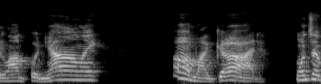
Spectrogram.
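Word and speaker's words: Lampugnale: is spelled differently because no one was going to say my last name as it spelled which was lam pugnelli so that's the italian way la pugnalle oh my god once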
